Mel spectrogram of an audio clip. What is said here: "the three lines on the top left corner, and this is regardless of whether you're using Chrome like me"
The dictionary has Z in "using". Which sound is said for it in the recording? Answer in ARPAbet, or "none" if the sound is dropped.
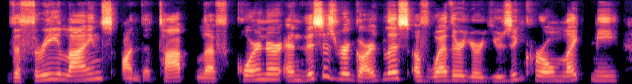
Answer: Z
